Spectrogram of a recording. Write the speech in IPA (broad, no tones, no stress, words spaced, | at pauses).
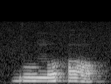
buːŋo hɔ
